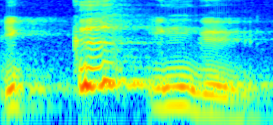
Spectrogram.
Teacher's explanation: நீங்க அழுத்தி சொல்லி பாத்தீங்கன்னா நம்மளால உணர முடியும். இக்கு இங்கு நாவின் முதற பகுதி அன்னத்தின் அடிப்பகுதி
